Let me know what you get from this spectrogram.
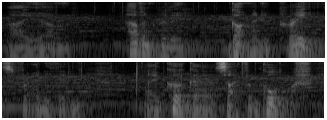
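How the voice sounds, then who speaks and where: A man's voice: low-pitched, lively intonation, normal speed, over music. A man playing a courteous, lonely vampire of an old manor in an ASMR audio roleplay, speaking in hesitant, formal, old-fashioned phrases. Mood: modest, bashful. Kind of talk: slow ASMR audio roleplay, addressing the listener.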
